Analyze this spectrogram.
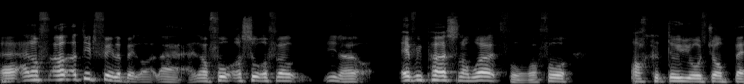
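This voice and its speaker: A man with a dark, mellow tone and a fairly high pitch talks at a fairly quick pace with lively intonation. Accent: London. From London area, Hertfordshire. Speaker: construction business owner. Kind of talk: podcast interview. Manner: animated; halting.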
